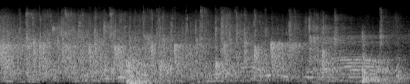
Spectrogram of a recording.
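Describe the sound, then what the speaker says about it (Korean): A small church youth group gives a short round of applause to welcome someone up, clapping close by with voices talking alongside and a couple of thuds. "박수로 한번 모셔볼게요."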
